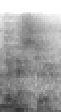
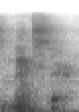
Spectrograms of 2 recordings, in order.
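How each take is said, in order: First: It is said with three syllables. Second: It is said with two syllables. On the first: The speaker calls it wrong. "It's not Minister" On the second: The speaker calls it right. "it's Minster. There is no I in Min"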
